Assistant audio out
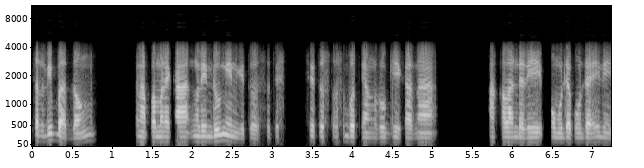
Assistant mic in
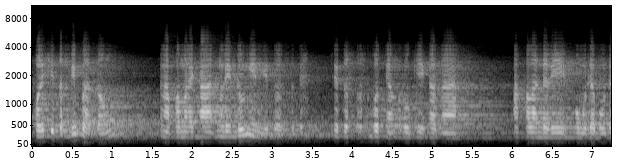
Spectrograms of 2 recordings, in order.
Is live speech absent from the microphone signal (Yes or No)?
Yes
